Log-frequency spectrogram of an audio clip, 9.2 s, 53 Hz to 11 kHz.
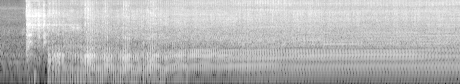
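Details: Suzuki DR200ES after fire damage, fitted with Honda 250 clone carb, oversized for the 200cc engine, no air filter: catches at once, a few blips, then steady even single-cylinder idle; starts and runs fine.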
